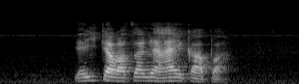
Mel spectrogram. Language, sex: Southern Sotho, male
